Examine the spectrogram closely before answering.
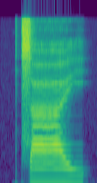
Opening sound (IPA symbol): t͡s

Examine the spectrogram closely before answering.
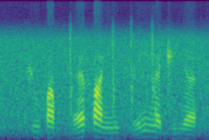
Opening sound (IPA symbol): t͡ʃ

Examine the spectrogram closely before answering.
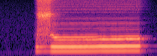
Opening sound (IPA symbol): z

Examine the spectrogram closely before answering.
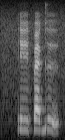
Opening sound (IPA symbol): ɾ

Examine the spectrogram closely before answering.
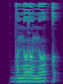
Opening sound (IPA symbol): b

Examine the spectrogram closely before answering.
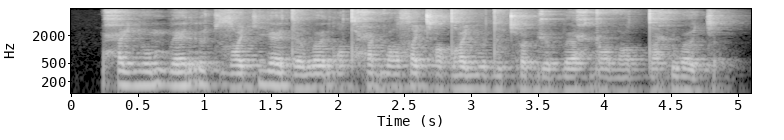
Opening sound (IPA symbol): ħ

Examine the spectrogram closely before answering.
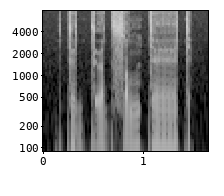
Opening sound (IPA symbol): t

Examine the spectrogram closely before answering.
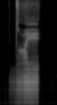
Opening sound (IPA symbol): dˤ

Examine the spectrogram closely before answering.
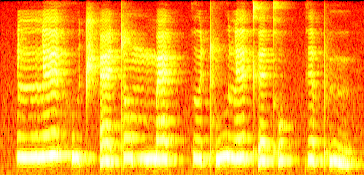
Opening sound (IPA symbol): lː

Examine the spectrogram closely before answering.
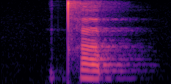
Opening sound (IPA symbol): t̪ʰ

